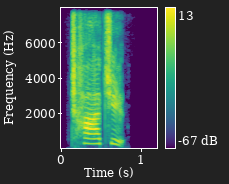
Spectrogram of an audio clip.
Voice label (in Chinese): "差距", Chinese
